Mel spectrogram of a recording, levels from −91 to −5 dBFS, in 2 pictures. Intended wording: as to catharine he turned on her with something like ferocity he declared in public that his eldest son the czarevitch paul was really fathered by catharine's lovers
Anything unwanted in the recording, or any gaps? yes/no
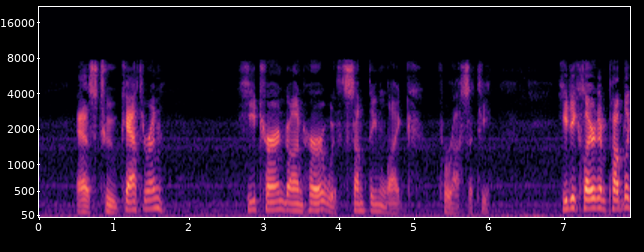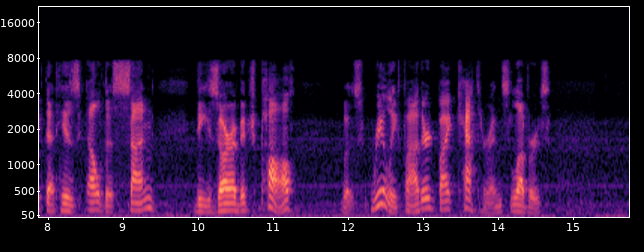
no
